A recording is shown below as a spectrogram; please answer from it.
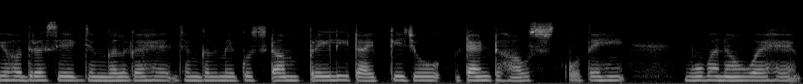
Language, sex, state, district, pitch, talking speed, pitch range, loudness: Hindi, female, Uttar Pradesh, Muzaffarnagar, 185 Hz, 155 wpm, 180-185 Hz, -33 LUFS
